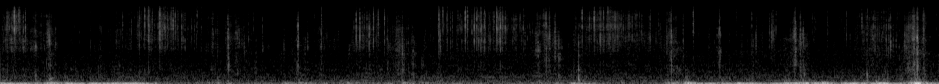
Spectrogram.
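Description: Blue foam bead clay (floam) is flattened, stretched and pressed with fingers and thumb, making dense, bright crackling and popping over a low rumble. The crackling is busy at the start, softens through the middle, then grows louder and sharper toward the end.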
